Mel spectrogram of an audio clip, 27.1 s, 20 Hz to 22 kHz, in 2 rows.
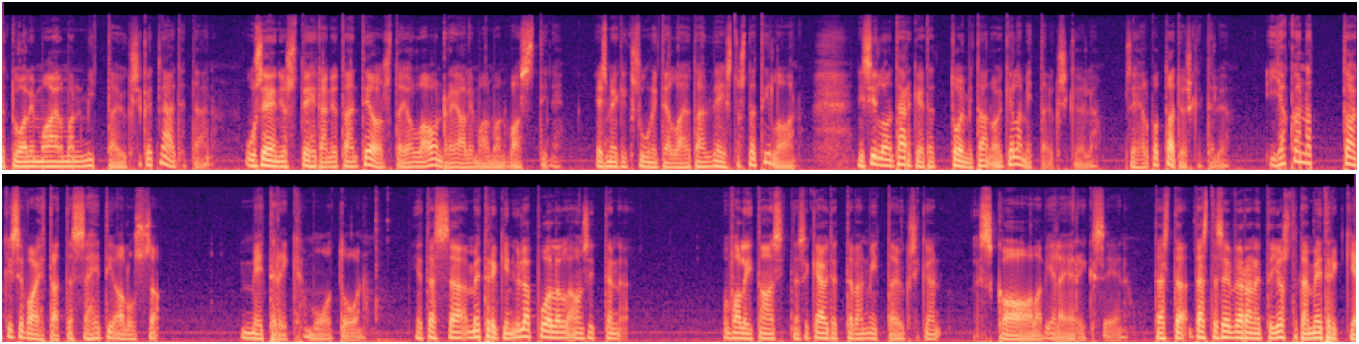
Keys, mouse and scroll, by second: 17.3 click, 22.6 click, 25.5 click.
